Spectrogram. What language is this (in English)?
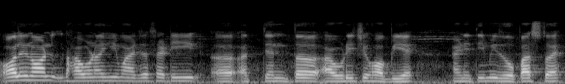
Marathi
